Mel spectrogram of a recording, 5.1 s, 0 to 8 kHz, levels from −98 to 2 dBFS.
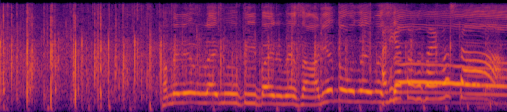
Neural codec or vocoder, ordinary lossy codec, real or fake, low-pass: none; none; real; 7.2 kHz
